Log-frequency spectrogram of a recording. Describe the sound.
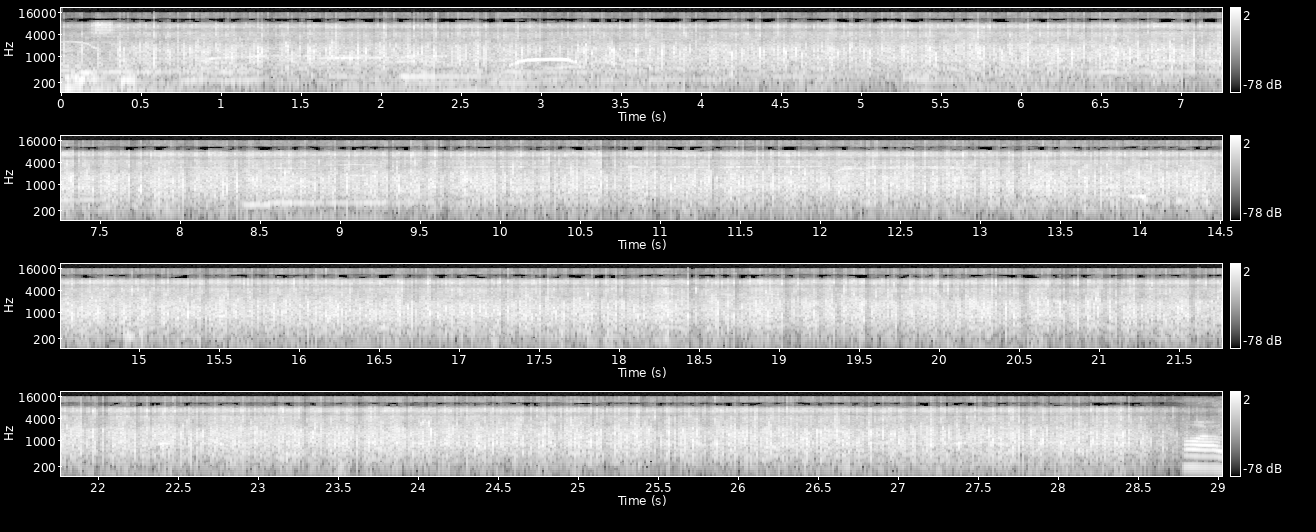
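A large concert crowd claps continuously and densely for Leah and Simcha Goldin, parents of Lt. Hadar Goldin held captive by Hamas, a steady roar of applause that neither swells nor fades, with faint musical tones and voices underneath at the start.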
